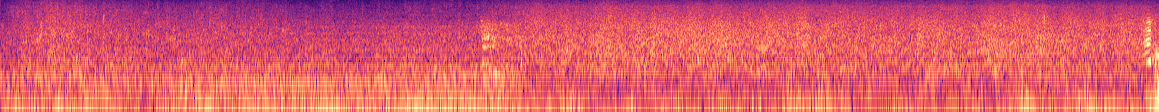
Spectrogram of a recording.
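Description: Sailboat beating upwind at about six knots through waves off the Bahamas: steady rushing water and splashing hull wash mixed with gusty wind buffeting the microphone, continuous and close, with no talking.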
